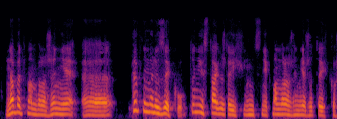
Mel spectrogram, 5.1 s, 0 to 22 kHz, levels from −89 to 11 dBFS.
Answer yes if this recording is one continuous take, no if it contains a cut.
no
